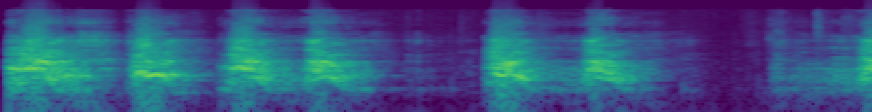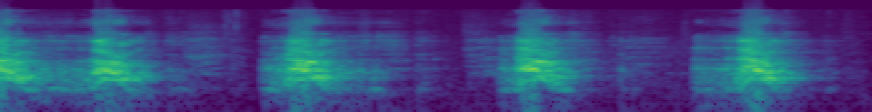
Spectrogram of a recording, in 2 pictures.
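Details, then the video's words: American Staffordshire Terrier barking on command: loud, sharp barks in pairs and triples, nine to ten barks in quick bursts separated by brief pauses. "amstaff barking"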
